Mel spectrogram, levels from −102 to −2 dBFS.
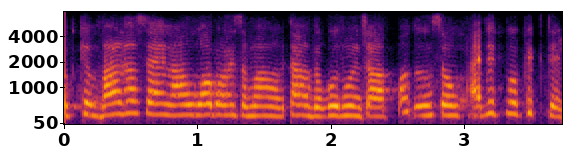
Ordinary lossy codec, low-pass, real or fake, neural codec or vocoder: Opus, 16 kbps; 7.2 kHz; fake; codec, 24 kHz, 0.9 kbps, WavTokenizer, medium music audio release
